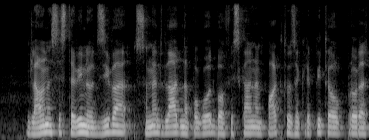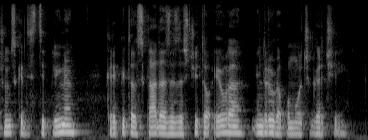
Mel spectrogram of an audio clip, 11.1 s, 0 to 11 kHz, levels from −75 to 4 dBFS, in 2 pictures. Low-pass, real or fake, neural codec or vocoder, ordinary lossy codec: 9.9 kHz; fake; codec, 44.1 kHz, 7.8 kbps, DAC; none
